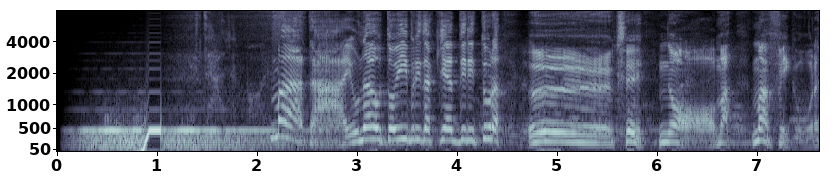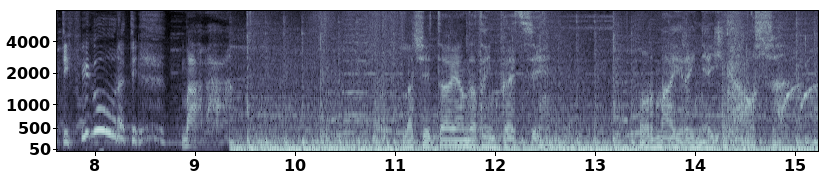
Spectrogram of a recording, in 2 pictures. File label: ITALIAN VOICES Acting Dubbing, male voices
